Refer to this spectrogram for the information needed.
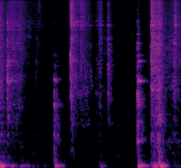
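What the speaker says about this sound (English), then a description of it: "And then you got to fill this thing up with lots of crushed ice." Crushed ice scooped into a metal mint julep cup, a few separate bursts of crunchy rattling and clinking with short quiet gaps between, fairly close and soft.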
